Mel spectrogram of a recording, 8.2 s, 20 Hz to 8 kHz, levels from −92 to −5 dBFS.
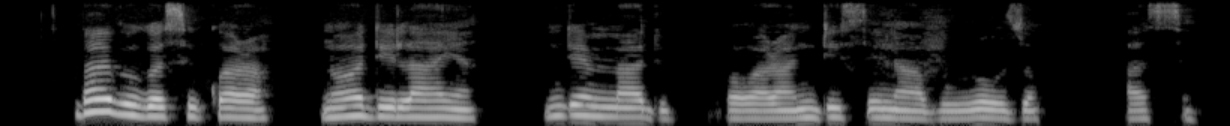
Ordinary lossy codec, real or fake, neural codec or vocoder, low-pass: none; real; none; 7.2 kHz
